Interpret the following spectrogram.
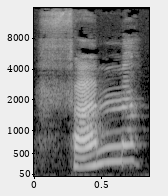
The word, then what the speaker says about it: femme: exceptions essentiels à savoir la lettre e et prononcé à dans le mot femme et dans les adverbes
